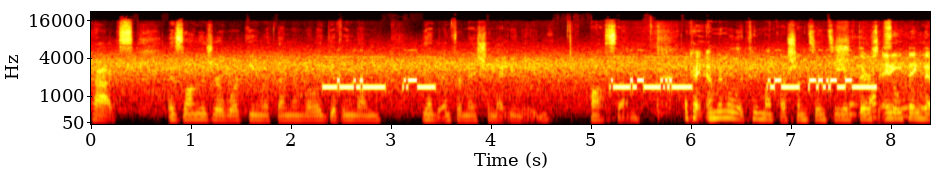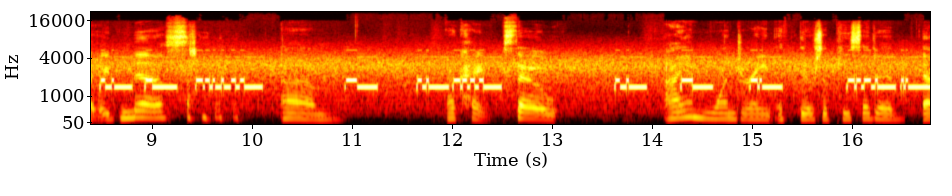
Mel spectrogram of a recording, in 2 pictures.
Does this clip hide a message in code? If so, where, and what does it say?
Yes: TTY/TDD text telephone tones (45.45 baud Baudot) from 2.3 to 16.8 s, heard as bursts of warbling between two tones, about 400 Hz shift, 1600 Hz centre, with speech in English. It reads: 3AYA ZMCM QITP ICTH …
